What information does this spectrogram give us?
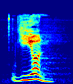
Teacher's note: esta palabra no la pronuncian como bisílaba, sino que la pronuncian como monosílaba, guión. Y entonces ahora ellos se planteaban, ¿por qué si yo pronuncio esta palabra como monosílaba voy a ponerle la tilde?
